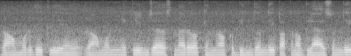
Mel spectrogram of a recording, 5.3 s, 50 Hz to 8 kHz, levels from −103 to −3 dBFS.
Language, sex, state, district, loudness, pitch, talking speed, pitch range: Telugu, female, Andhra Pradesh, Guntur, -17 LUFS, 120 Hz, 135 wpm, 120-125 Hz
